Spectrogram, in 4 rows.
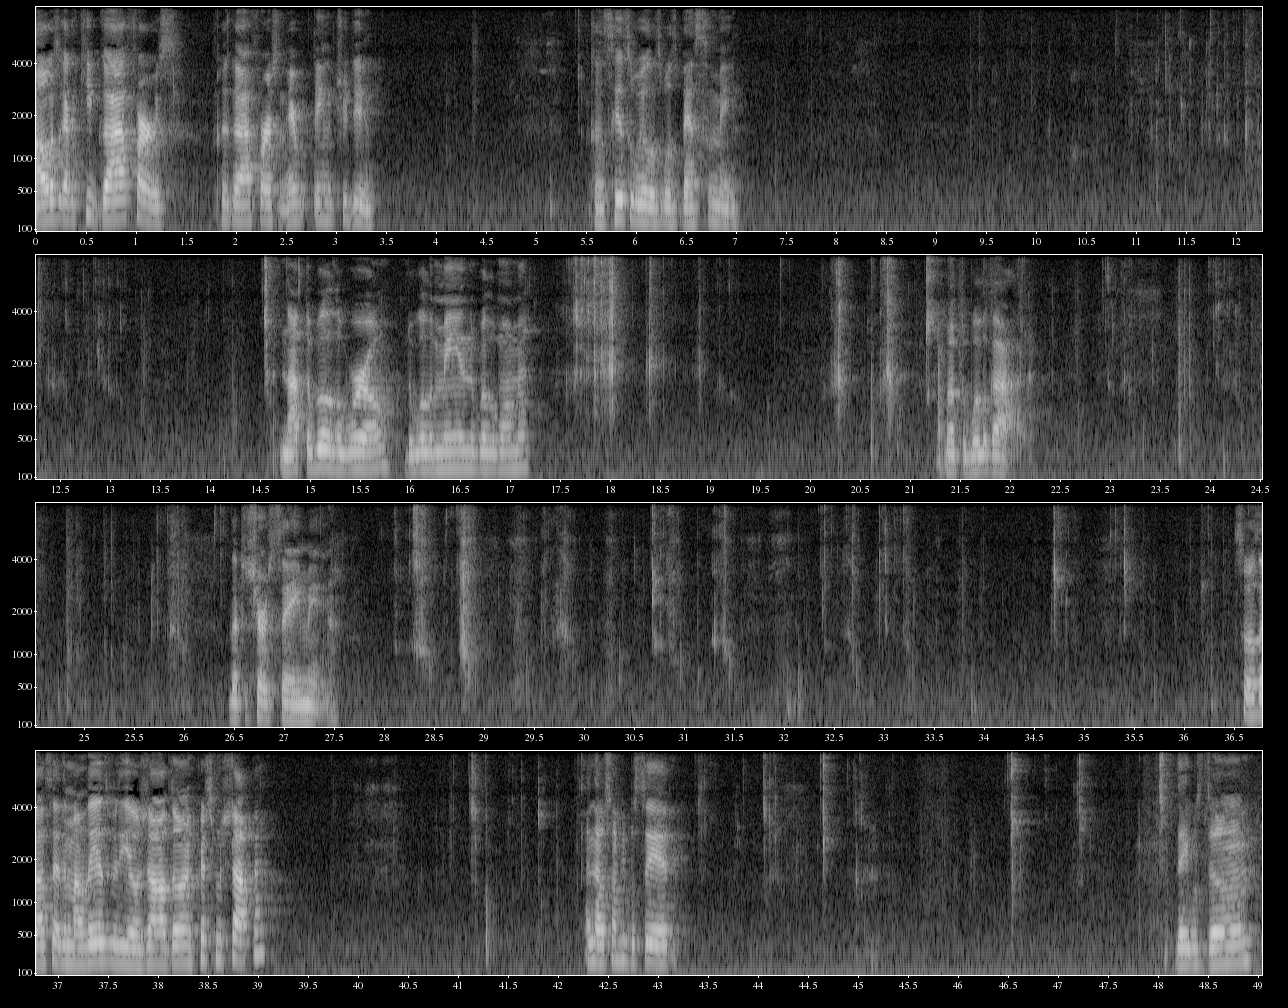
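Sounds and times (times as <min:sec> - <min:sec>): chewing crispy chicken: 0:09.3 - 0:14.7, 0:17.4 - 0:21.3, 0:22.1 - 0:26.4, 0:28.0 - 0:36.5, 0:40.2 - 0:42.3, 0:43.4 - 0:48.1.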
